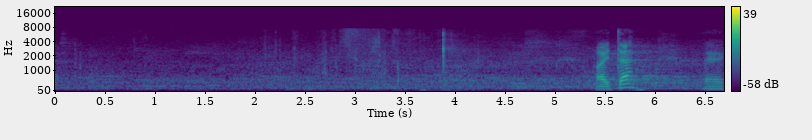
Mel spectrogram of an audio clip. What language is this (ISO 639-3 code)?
est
